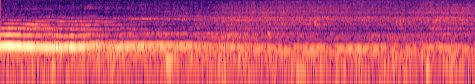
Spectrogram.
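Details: A whale, possibly a baby whale, gives a long, tonal moaning call that slides slightly downward over low underwater rumble.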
